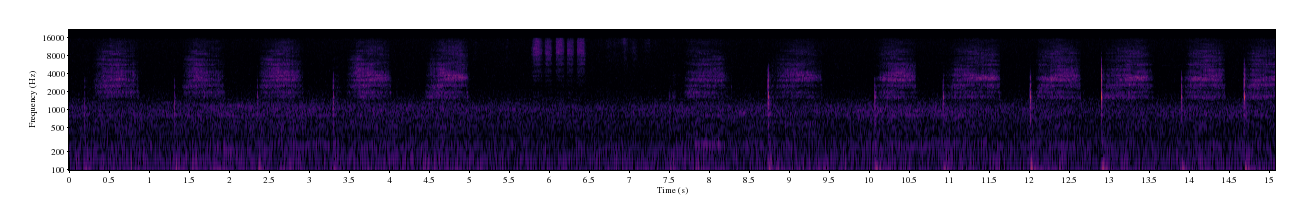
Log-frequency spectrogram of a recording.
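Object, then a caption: Chalk on a wood-framed chalkboard. Fingertips hold a small white chalk stub and scratch repeated parallel lines onto a solid, flat blackboard in a light wood frame. Each stroke makes a short, bright, raspy scrape, separated by brief pauses, with occasional sharp ticks as the chalk meets the board. A steady low rumble runs underneath throughout.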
